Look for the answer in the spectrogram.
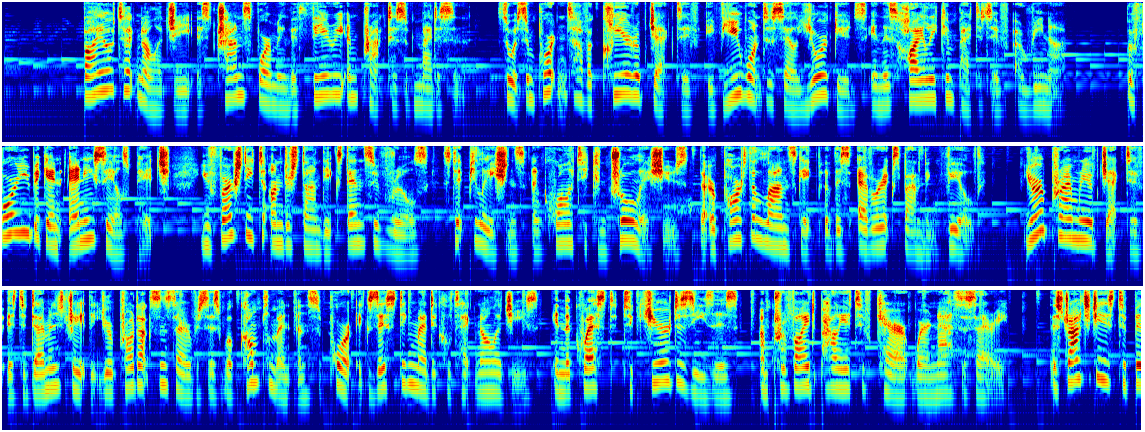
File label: corporate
